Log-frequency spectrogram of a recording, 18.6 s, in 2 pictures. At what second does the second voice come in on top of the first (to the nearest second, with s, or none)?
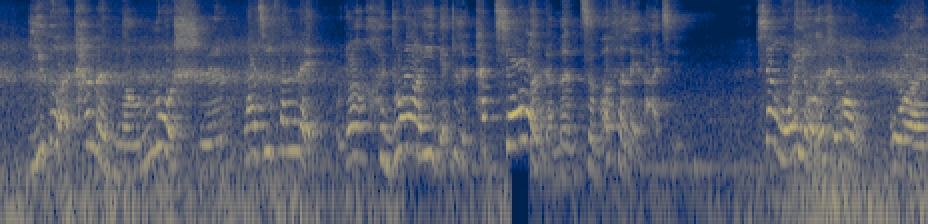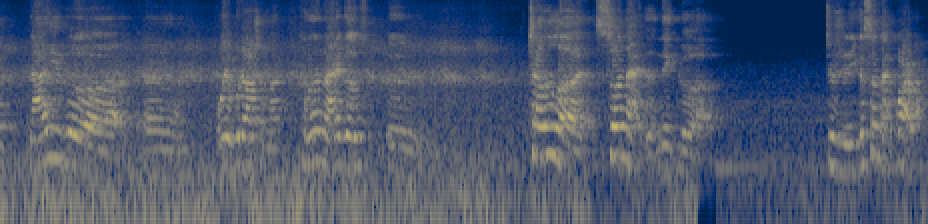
none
